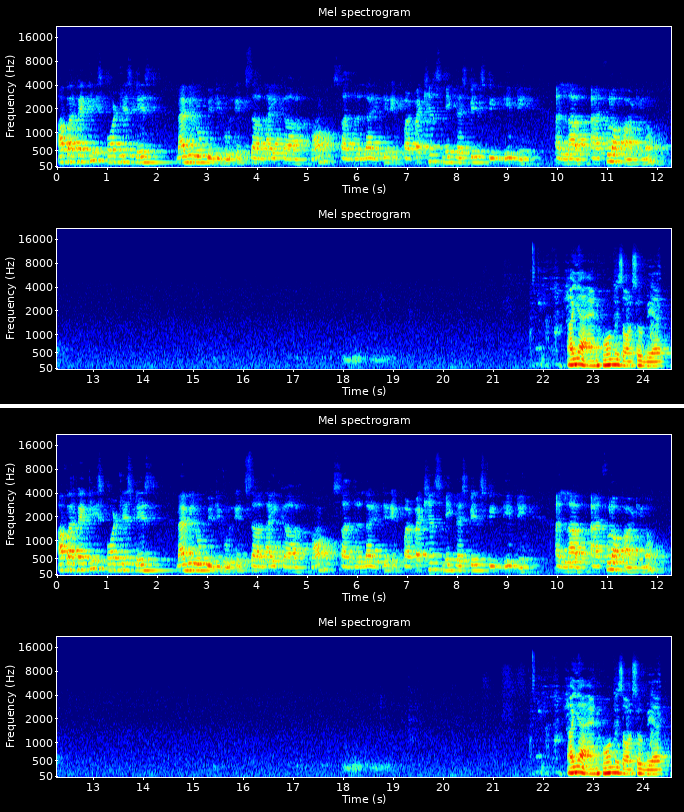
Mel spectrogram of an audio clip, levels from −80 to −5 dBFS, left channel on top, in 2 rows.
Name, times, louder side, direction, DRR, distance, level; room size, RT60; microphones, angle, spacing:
voice 1, 0.0-9.5 10.0-12.1 18.0-18.4 18.8-18.9, right 1 dB, 25° right, 3.1 m, -28 dB
voice 2, 21.9-24.4, equal, 5° left, 1.1 m, -20 dB
28.0 x 25.0 x 5.5 m
head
